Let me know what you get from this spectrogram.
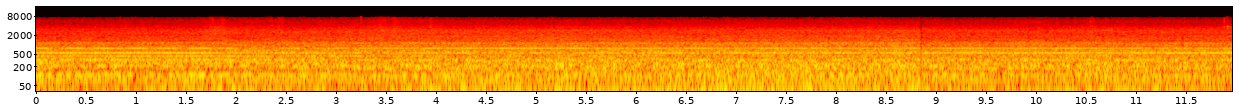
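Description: Only a steady mechanical hum, like an engine or appliance, with no animal voice.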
